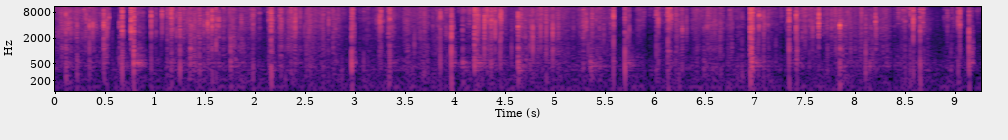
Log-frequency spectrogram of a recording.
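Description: A flat white magnesium carbonate gym chalk block, solid and dry with chalk chunks and powder, is crushed, crumbled and rubbed in bare hands and fingertips. Dense, bright crunching and crinkling crackles come in rapid, overlapping bursts with little low end, each snap dying away almost at once.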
